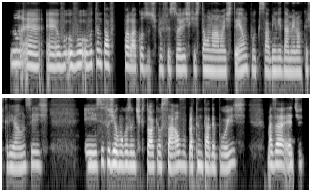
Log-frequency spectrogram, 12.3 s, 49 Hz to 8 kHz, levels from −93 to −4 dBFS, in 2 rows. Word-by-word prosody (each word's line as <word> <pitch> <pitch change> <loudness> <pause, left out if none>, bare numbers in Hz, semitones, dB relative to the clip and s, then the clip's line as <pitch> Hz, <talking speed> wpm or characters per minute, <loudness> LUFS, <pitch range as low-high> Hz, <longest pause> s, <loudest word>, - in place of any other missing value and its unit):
Não 270 +1 -2
é 230 -2 +1
é, 220 -1 +1
eu 225 - +1
vou 230 +1 -2
eu 235 - +3
vou 250 +2 +1
eu 235 - 0
vou 250 +1 -2
tentar 255 -2 -1 0.2
falar 225 - +1
com - - -6
os 205 -2 -6
outros - - -9
professores 195 -1 -3
que - - -10
estão 190 0 -3
lá 180 -1 +1
há 180 - 0
mais 180 0 -3
tempo, 190 -1 -3
que - - -12
sabem 180 0 -3
lidar 175 -1 -1
melhor 170 0 -3
com - - -11
as - - -10
crianças, 185 - -3 0.7
e 195 0 +2
se 230 +5 0
surgir 215 -1 +5
alguma 195 -1 +4
coisa 195 -1 +2
no 190 - +2
TikTok, 185 0 +4
eu 190 - 0
salvo 190 +2 +3
para 180 -1 +3
tentar 185 -2 +1
depois, 180 +5 -3 0.4
mas 195 +1 +1
é 200 -1 +6
é - - 0
de 205 +2 -9
195 Hz, 215 wpm, -21 LUFS, 180-215 Hz, 0.7 s, é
